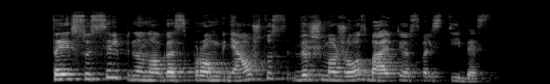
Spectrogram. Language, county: Lithuanian, Tauragė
